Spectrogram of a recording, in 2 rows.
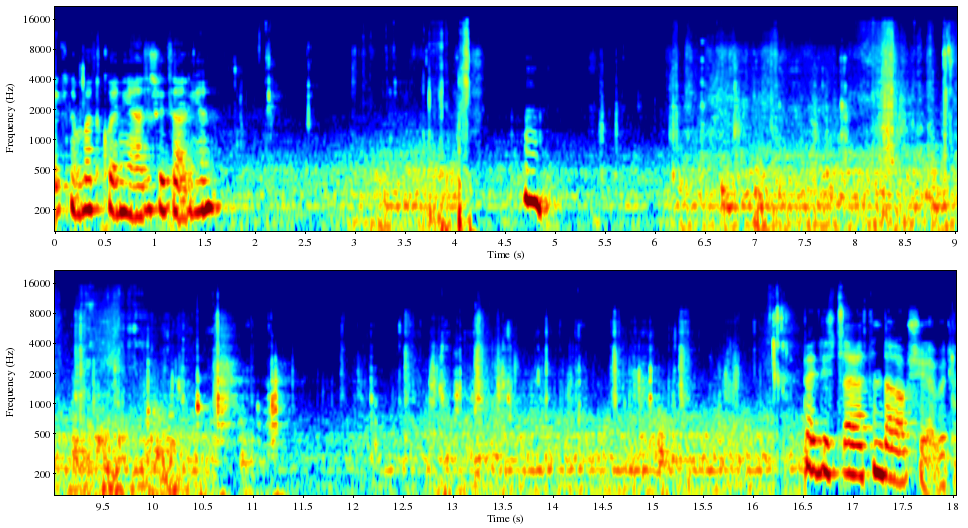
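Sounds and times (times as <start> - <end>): wet chewing and mouth clicks: 1.7 - 4.0, 11.4 - 16.5
chopsticks knocking on wood: 10.4 - 11.5.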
